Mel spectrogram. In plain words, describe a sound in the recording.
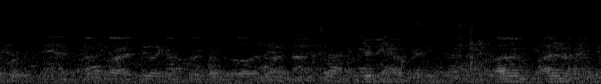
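A man laughs and chats nearby.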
